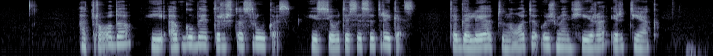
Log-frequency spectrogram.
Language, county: Lithuanian, Telšiai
